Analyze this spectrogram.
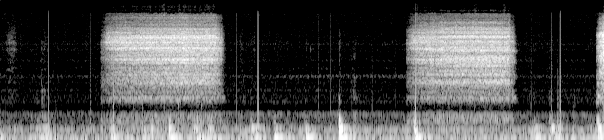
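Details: Young barn owls on an Israeli nest cam beg as their father delivers food, two long hoarse hissing screeches over low shuffling and knocking noises.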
